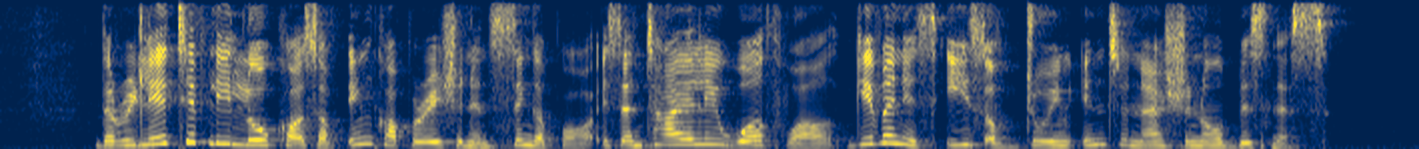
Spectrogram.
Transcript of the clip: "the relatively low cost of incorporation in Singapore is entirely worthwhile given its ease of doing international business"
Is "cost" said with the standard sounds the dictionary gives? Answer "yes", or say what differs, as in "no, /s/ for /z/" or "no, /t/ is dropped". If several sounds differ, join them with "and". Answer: no, /t/ is dropped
